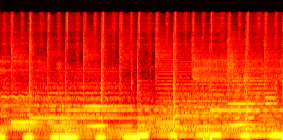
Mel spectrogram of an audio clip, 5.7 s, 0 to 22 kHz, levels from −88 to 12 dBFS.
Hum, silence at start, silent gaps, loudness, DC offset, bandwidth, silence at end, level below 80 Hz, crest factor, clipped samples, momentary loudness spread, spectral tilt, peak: none; 0 s; none; -14 LUFS; under 0.1%; 16.5 kHz; 0 s; -18 dBFS; 12 dB; under 0.1%; 6 LU; -5.5 dB/octave; 0 dBFS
